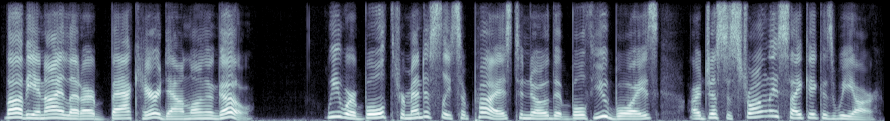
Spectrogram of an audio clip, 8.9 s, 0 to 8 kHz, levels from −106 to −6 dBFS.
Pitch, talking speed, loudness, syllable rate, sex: 215 Hz, 190 wpm, -17 LUFS, 5.3 syllables/s, female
